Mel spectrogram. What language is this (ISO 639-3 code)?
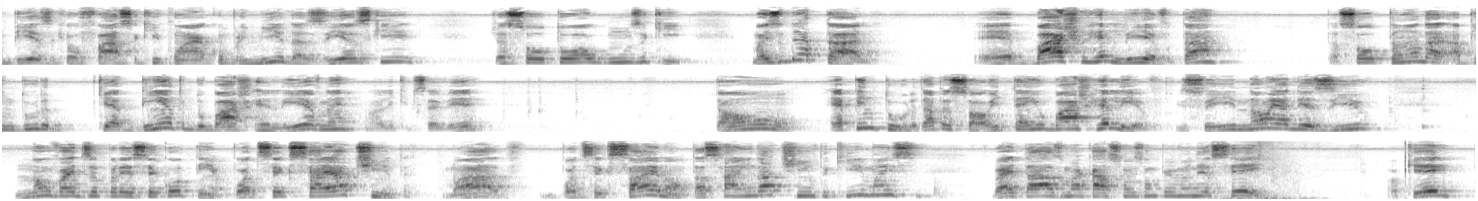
por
